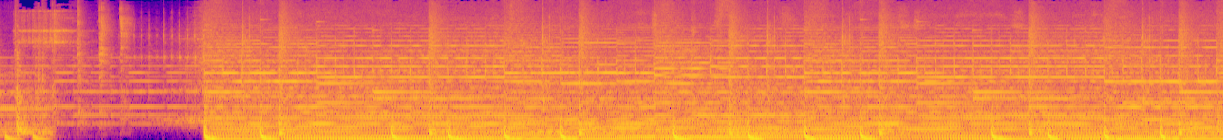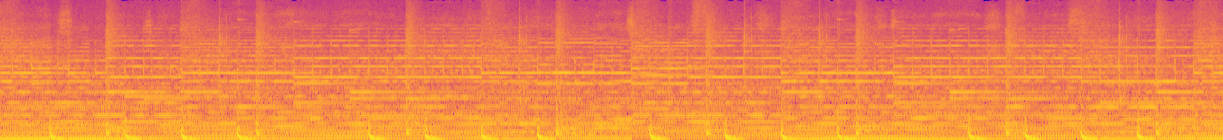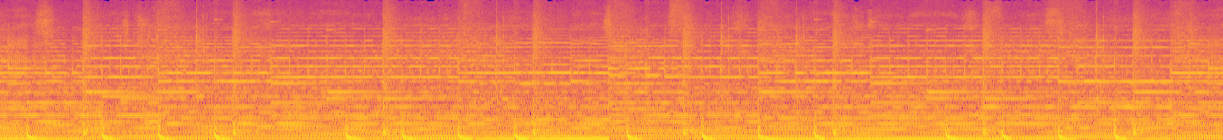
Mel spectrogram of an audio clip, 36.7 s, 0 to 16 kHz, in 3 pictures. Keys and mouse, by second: 6.2 shift+a, 13.6 Tab, 14.3 s, 18.3 s, 19.3 2, 21.8 e, 24.3 click, 26.0 shift+click, 27.1 click, 27.8 alt+s, 29.7 click, 31.1 click, 31.5 shift+click, 31.9 shift+click, 32.8 ctrl+b.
